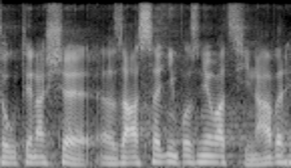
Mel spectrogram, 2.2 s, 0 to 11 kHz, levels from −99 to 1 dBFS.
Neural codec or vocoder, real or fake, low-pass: vocoder, 22.05 kHz, 80 mel bands, WaveNeXt; fake; 9.9 kHz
